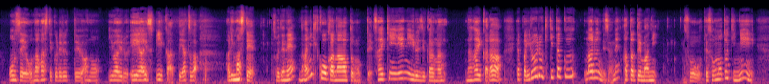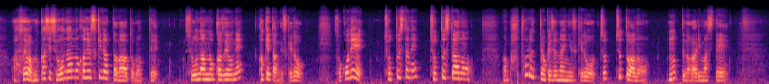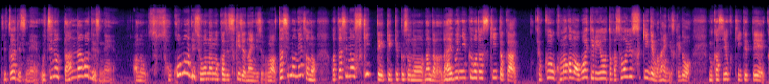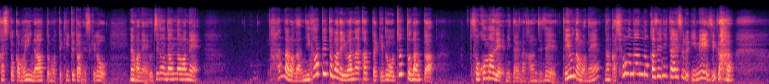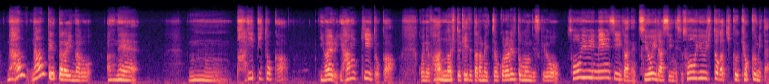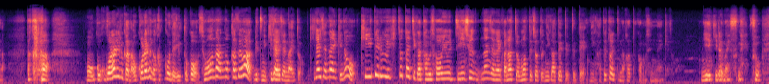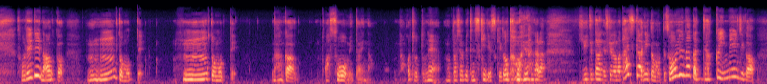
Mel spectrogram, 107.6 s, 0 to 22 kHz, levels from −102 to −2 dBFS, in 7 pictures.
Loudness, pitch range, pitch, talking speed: -21 LUFS, 205-295 Hz, 235 Hz, 375 characters per minute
